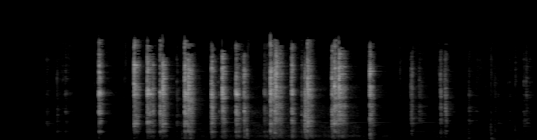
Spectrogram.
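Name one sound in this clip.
A metal pick scrapes and clicks against small pieces of metal.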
